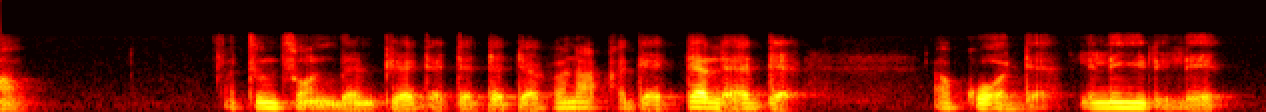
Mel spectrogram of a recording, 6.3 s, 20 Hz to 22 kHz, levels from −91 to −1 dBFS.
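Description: From 1.74 s to 4.11 s the speech turns rough, raspy and noticeably synthetic, then returns to the clean HD Voice quality heard before and after. The band stays as wide as before and there is no gap. This is an AMR rate drop: the link pushed the AMR-WB codec down to a much lower mode, which fits a fall from 23.85 to 6.6 kbit/s, leaving few bits to model the voice until the rate recovered.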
